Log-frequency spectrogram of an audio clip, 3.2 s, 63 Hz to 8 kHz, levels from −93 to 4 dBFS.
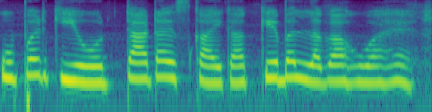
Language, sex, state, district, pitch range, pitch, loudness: Hindi, female, Uttar Pradesh, Lucknow, 230-275 Hz, 245 Hz, -12 LUFS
